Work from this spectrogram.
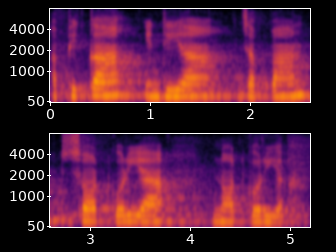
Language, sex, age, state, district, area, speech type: Manipuri, female, 30-45, Manipur, Kakching, rural, spontaneous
